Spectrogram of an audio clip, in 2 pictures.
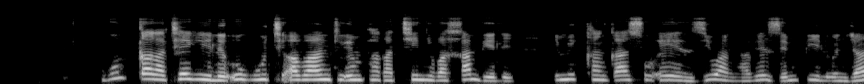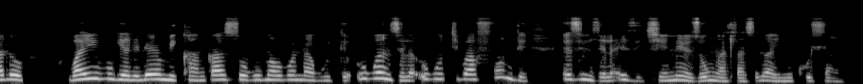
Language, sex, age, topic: North Ndebele, male, 36-49, health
